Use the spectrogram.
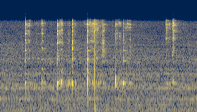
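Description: A metal spoon stirs milk and dates in a pot on the boil, making a handful of sharp, close clinks against the metal in an uneven rhythm over quiet background.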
